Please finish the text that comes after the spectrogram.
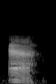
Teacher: i tend to slightly alter the alpha so it's pronounced a little bit more nasal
